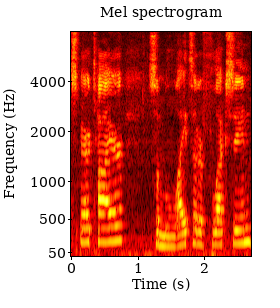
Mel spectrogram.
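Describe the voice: A man talks at a fairly slow pace in a fairly high pitch. His tone is slightly mellow, with ordinary pitch variation.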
